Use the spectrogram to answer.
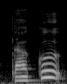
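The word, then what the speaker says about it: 抱く: 포옹 을 뜻 하는 이 한자 의 경우 , 동사 를 만들기 위해 끝 에 ' 쿠 ' 를 붙여 ' 다쿠 ' 라고 읽습니다 .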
